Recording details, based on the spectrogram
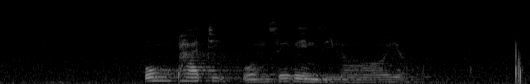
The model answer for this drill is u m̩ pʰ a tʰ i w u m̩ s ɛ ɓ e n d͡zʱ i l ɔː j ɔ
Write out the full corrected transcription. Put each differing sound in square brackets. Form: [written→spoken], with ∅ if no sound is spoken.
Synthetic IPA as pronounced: u m̩ pʰ a tʰ i w [u→o] m̩ s ɛ ɓ e n d͡zʱ i l ɔː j ɔ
